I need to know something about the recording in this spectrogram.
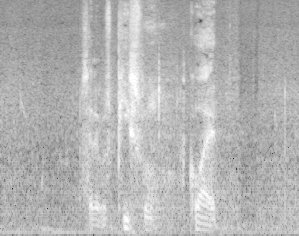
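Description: A middle-aged man speaks in a low, serious voice.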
